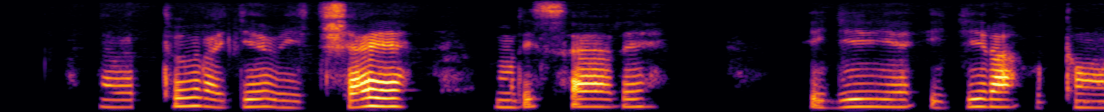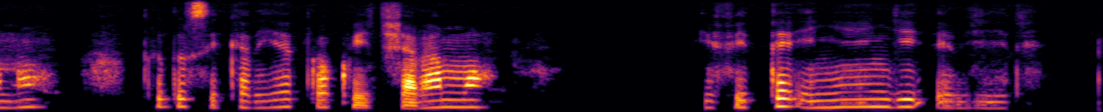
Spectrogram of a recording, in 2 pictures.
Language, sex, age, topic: Kinyarwanda, female, 25-35, government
